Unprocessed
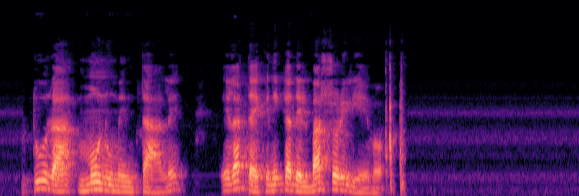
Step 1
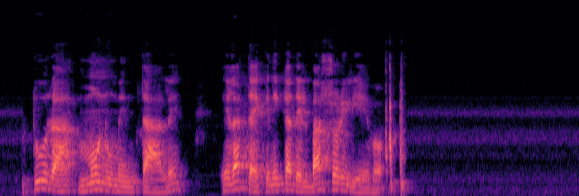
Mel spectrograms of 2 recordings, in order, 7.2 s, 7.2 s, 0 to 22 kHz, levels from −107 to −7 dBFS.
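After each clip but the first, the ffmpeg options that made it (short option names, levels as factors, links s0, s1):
-filter_complex "[0:a]equalizer=f=420:t=o:w=0.38:g=-9.5,bandreject=f=60:t=h:w=6,bandreject=f=120:t=h:w=6,bandreject=f=180:t=h:w=6,bandreject=f=240:t=h:w=6,bandreject=f=300:t=h:w=6,acrossover=split=230|620[s0][s1][s2];[s0]acompressor=threshold=0.00316:ratio=4[s3];[s1]acompressor=threshold=0.0126:ratio=4[s4];[s2]acompressor=threshold=0.0355:ratio=4[s5];[s3][s4][s5]amix=inputs=3:normalize=0,volume=0.631"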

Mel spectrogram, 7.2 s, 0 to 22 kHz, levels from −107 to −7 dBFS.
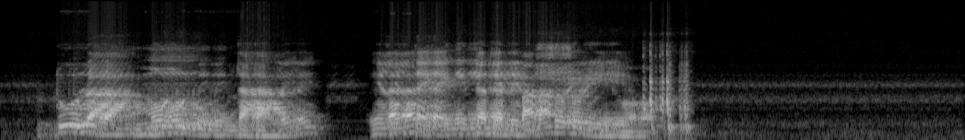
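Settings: -af "aphaser=in_gain=1:out_gain=1:delay=3.6:decay=0.43:speed=1.1:type=triangular,highshelf=f=4600:g=8.5,aecho=1:1:90.38|125.4:0.447|0.891,volume=0.596"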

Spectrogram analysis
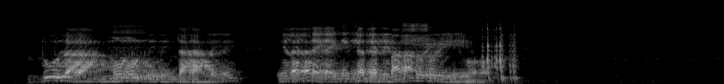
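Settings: -af "afreqshift=21,volume=2.37"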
